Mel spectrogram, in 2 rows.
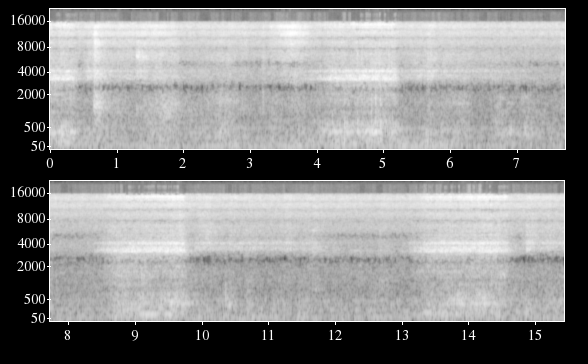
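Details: Sleeping puppy snoring: soft, rhythmic snoring breaths, about 13 a minute, with a steady room hum.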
